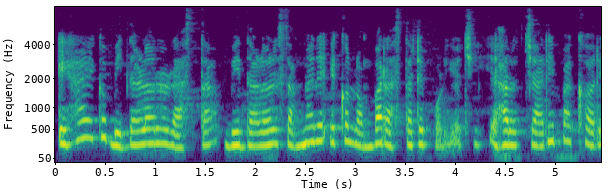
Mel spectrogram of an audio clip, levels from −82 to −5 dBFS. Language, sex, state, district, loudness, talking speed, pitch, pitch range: Odia, female, Odisha, Khordha, -16 LUFS, 165 wpm, 235 Hz, 225-260 Hz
